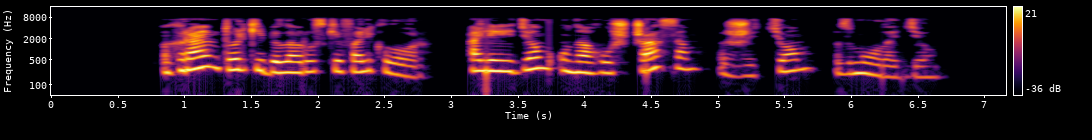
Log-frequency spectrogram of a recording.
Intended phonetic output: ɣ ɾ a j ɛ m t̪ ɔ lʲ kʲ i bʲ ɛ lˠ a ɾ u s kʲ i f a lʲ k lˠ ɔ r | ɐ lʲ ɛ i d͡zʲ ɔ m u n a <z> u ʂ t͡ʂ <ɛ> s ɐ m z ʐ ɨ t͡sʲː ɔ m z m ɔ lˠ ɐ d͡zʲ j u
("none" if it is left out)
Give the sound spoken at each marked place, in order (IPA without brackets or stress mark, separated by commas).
ɣ, a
